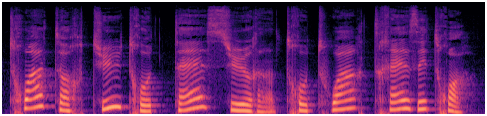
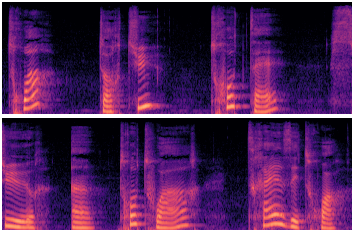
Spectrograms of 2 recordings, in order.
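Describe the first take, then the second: First: It is said fast and smoothly. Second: It is said slowly.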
